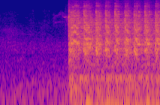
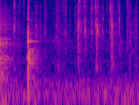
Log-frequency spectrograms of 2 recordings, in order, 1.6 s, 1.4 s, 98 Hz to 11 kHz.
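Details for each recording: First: 2005 Kawasaki ZX10R auction bike, 51,000 miles, listed as runs and drives; starter spins the engine with rapid even chatter for about two seconds but it never fires, and no fuel pump priming is heard; crank, no start. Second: 2005 Kawasaki ZX10R tip-over (bank angle) sensor removed and shaken: light irregular clicking as the pendulum rattles freely, so it is not stuck. The fuel pump doesn't prime at key-on, so the kickstand sensor is suspected next.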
